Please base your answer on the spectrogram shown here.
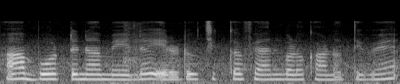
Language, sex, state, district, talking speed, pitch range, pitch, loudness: Kannada, female, Karnataka, Koppal, 135 wpm, 220-240 Hz, 230 Hz, -15 LUFS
